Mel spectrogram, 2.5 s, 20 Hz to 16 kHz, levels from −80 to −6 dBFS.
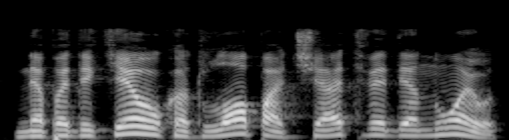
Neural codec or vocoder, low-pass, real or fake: none; 7.2 kHz; real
